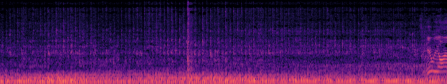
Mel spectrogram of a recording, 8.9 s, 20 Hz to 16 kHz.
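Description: A fuel-injected 1958 Plymouth Fury engine idles steadily in startup mode, a continuous low, even rumble with a constant tone that holds for the whole stretch, close by and fairly loud.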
